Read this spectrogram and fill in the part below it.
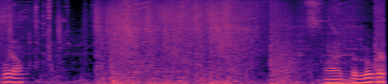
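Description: A smoke grenade bursts with a loud whoosh.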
